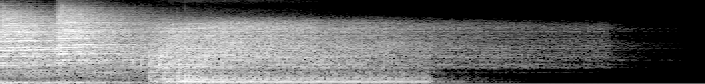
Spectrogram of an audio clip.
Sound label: Stage; Beat Saber Clear Fanfare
